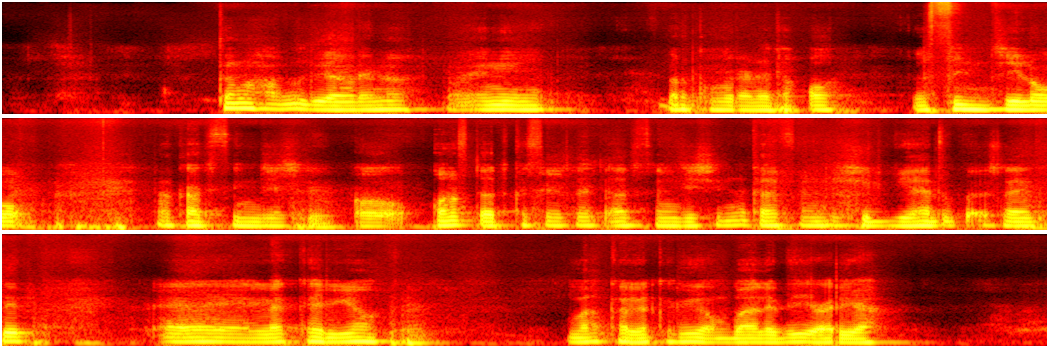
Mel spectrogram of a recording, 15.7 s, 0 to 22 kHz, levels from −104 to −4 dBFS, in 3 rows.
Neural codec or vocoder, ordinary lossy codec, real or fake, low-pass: codec, 44.1 kHz, 2.6 kbps, DAC; none; fake; none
